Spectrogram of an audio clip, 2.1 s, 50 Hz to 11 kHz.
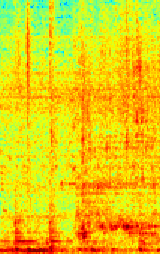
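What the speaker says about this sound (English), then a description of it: "open the water, and that will send water through the water ionizer." Water running from an Enagic SD501 Kangen water ionizer, a steady faint hiss and splash of flow heard quietly and continuously with no talk.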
